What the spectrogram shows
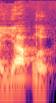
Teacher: حروف قلقلہ میں سے قاف ہے کیونکہ یہاں پر قاف ساکن ہے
